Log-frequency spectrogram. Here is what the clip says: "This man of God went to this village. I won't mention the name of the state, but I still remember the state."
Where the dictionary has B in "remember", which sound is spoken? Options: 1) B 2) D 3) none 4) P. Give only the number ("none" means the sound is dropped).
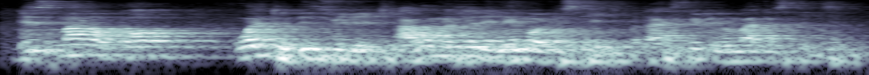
3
